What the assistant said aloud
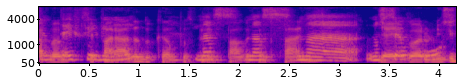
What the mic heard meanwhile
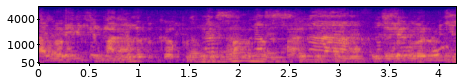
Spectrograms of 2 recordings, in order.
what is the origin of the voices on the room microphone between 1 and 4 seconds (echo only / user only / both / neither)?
both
